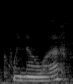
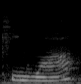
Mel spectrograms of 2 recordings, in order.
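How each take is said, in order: First: The word is pronounced just as it's spelled. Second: The word is not pronounced the way it's spelled. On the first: The speaker calls it wrong. "It looks like quinoa, but that's not how you say it" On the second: The speaker calls it right. "it's called quinoa"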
